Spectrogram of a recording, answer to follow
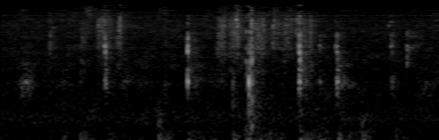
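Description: A pen stylus tapping and scratching on a tablet PC screen while handwriting a word, making an irregular run of light clicks.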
